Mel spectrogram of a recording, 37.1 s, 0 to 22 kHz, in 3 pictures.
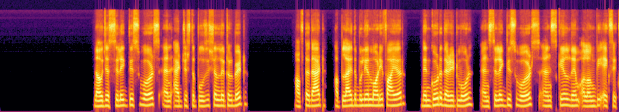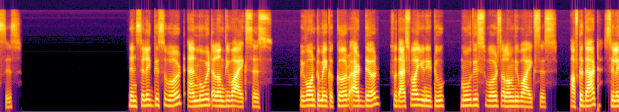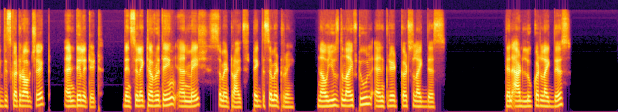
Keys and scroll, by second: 0.6 Tab, 1.2 alt+z, 2.2 alt+z, 2.7 z, 5.5 Tab, 8.4 Tab, 9.3 alt+z, 10.7 s, 11.2 x, 14.4 1, 14.6 alt+z, 15.5 z, 23.6 Tab, 26.2 x, 27.4 Tab, 27.7 a, 31.0 1, 32.1 c, 32.5 space, 33.2 Escape, 33.7 space, 34.7 ctrl+r, 35.9 ctrl+r, 36.8 alt+z.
